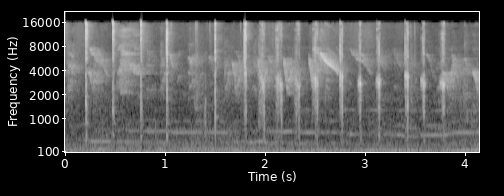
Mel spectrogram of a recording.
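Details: Sapudi long-tailed shrike singing a busy mix of sharp clicks and short chirped notes, several rising and falling twitters at mid-high pitch repeated in quick irregular bursts, over faint background hum.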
